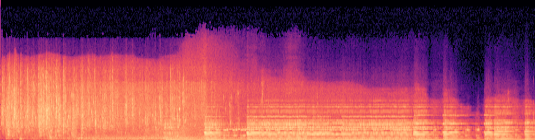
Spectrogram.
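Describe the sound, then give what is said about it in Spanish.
A loud, rushing splash as a person dives into water to swim underwater to a boat, giving way to a muffled underwater rumble with steady droning tones and faint bubbling that continues to the end. “Al agua. Bucearé hasta el barco.”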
